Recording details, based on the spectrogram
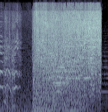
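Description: Glass falls and shatters in a horror film scene, nearly landing on two people: a sudden loud crash bursts in and a dense spray of breaking shards follows for over a second before cutting off.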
